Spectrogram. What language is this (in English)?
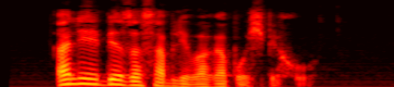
Belarusian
